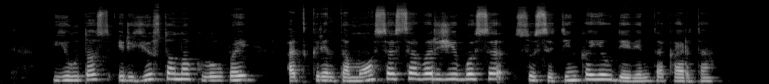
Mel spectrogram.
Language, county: Lithuanian, Vilnius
